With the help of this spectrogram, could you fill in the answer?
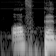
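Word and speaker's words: often: अब आपको सिखाया गया है कि यहां पर जो है टी साइलेंट है। ऑफन पढ़ो। ऑफन मतलब अक्सर। लेकिन अमेरिकन लोग इसे ऑफन ही पढ़ेंगे।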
